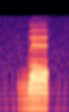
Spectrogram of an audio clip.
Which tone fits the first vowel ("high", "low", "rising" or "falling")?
low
